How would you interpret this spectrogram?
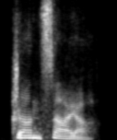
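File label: "transire", Indian English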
